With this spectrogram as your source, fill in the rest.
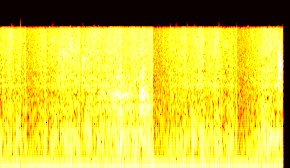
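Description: Onions frying in a tablespoon of hot oil in a pan, giving a steady close crackling sizzle with a few stirring scrapes, cutting off abruptly at the end.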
